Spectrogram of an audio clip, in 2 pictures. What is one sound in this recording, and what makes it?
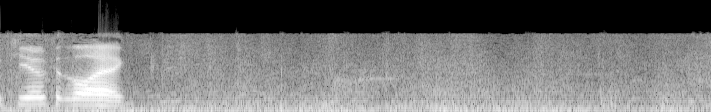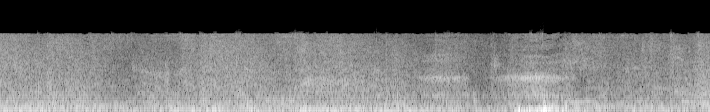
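Video game spells and blasts crackle and boom.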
